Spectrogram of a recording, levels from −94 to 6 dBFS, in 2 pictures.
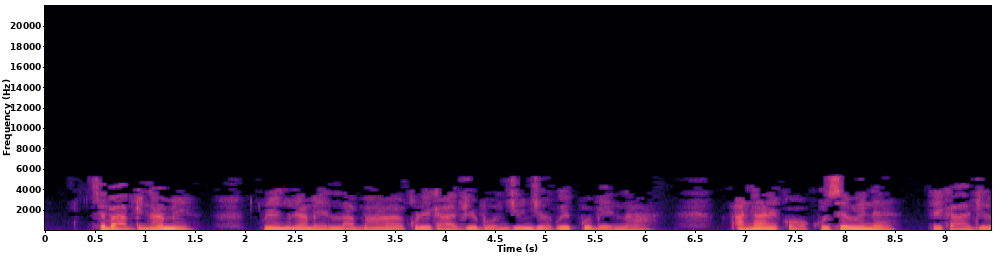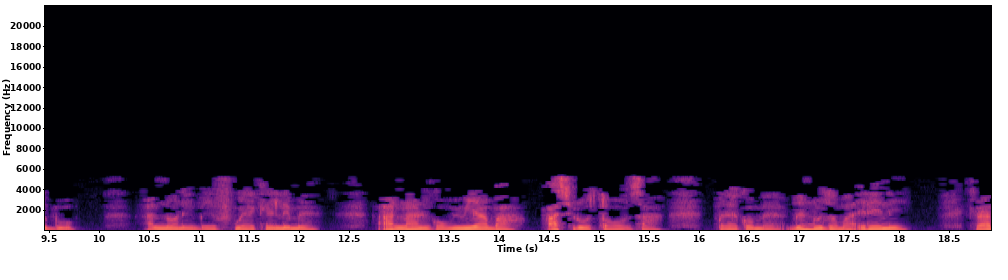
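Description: From start to end the speech carries heavy damage that is likely MP3 compression, at a rate that points to something as low as 16 kbps. Everything above 5.3 kHz is gone, a flat ceiling on a spectrogram, while weak bands flicker on and off below it, making s sounds swirly and watery.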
